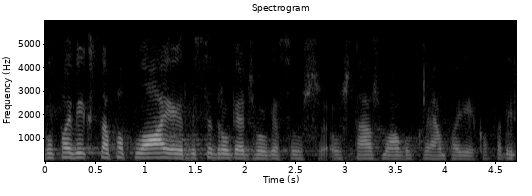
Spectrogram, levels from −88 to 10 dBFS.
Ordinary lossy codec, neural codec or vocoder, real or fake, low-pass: Opus, 16 kbps; none; real; 5.4 kHz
